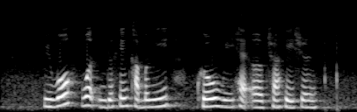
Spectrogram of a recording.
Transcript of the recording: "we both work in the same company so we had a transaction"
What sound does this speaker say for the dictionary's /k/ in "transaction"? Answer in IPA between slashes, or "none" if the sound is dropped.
none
